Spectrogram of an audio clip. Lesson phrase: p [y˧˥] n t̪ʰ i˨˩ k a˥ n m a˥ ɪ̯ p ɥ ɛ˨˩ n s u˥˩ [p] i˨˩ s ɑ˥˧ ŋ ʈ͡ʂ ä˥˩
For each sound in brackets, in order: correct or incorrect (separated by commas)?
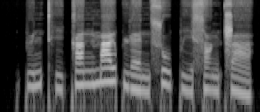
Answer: correct, correct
